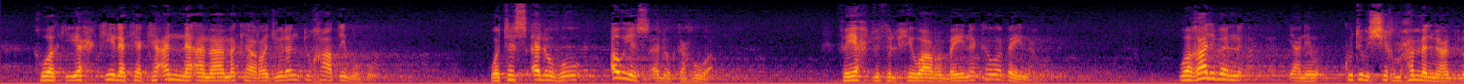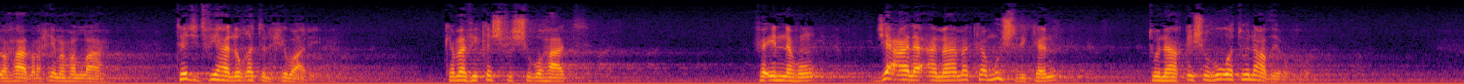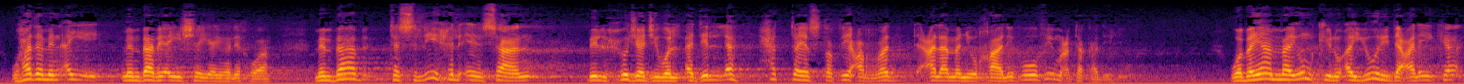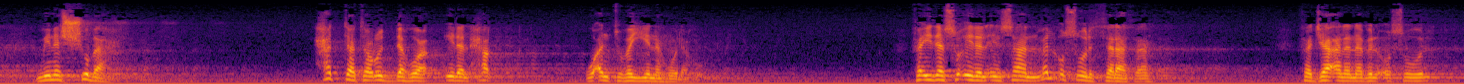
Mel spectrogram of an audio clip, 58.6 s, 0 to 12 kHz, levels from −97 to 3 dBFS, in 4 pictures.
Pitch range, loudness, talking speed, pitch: 135-175 Hz, -19 LUFS, 90 wpm, 155 Hz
